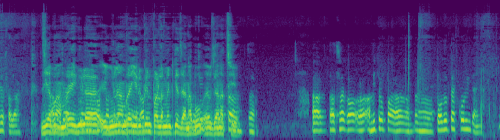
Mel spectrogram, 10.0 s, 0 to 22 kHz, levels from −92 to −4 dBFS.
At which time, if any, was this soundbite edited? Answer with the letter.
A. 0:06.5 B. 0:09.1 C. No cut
C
